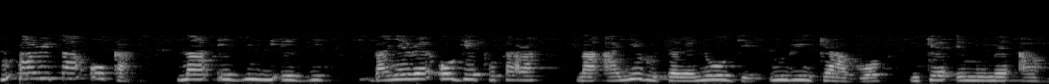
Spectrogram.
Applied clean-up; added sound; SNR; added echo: classical method WPE with log-MMSE.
